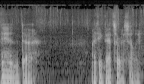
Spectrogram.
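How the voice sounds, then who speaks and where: Low, gravelly middle-aged man, measured. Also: monotone, dark tone, dull audio. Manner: measured and reflective. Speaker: interviewee. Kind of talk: casual interview. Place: indoor room by a window.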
